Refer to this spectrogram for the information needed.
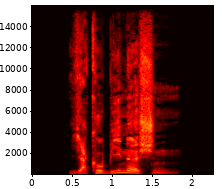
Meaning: inflection of jakobinisch: 1. strong genitive masculine/neuter singular 2. weak/mixed genitive/dative all-gender singular 3. strong/weak/mixed accusative masculine singular 4. strong dative plural
- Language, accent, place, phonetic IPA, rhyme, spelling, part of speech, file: German, Germany, Berlin, [jakoˈbiːnɪʃn̩], -iːnɪʃn̩, jakobinischen, adjective, De-jakobinischen.ogg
